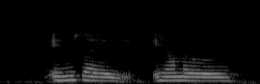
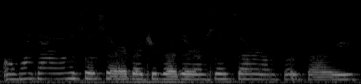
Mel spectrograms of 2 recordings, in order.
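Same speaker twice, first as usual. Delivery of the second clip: higher, hurried retold condolence; mock tearful apology; 6 semitones higher, 4 dB quieter, faster than usual. Friends to Rob about his brother, mock tearful apology. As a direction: imitate a friend's tearful sorry, lightly. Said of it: "friendly crying".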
